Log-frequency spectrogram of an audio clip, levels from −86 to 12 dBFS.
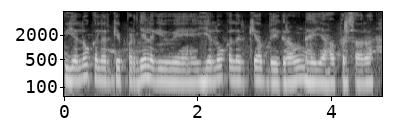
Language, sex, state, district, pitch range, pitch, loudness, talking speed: Hindi, male, Arunachal Pradesh, Lower Dibang Valley, 140-155 Hz, 145 Hz, -12 LUFS, 190 wpm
